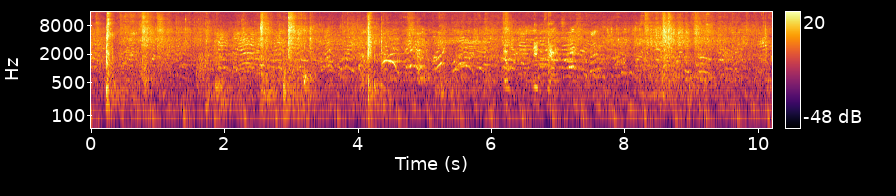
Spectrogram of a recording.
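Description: Bowling alley din: a bowling ball thuds onto the wooden lane just after release and rolls away, with sharp knocks of ball on pins a few seconds later. Background music and other bowlers' chatter run throughout.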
